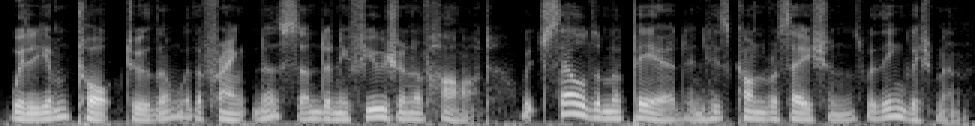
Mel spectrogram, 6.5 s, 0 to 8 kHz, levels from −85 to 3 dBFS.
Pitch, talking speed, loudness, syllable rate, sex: 115 Hz, 185 wpm, -21 LUFS, 5.3 syllables/s, male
